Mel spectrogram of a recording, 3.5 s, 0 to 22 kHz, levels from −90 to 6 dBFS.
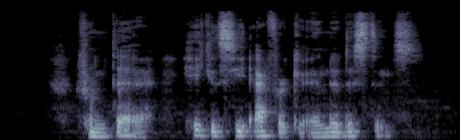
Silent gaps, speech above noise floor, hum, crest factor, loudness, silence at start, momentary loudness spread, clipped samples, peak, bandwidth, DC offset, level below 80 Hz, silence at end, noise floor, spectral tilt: none; 27 dB; none; 20 dB; -31 LUFS; 0.4 s; 10 LU; under 0.1%; -12 dBFS; 16 kHz; under 0.1%; -66 dBFS; 0.3 s; -58 dBFS; -3.5 dB/octave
